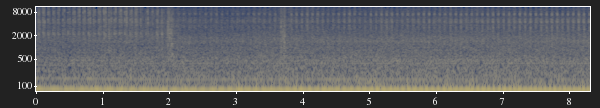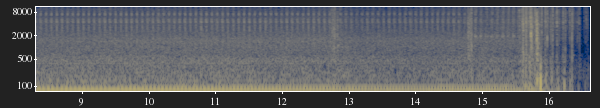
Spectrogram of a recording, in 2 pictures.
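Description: Steady electronic static drone with a deep hum and a hiss, broken by a few faint clicks. It swells to a short loud crackle near the end and then fades out.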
